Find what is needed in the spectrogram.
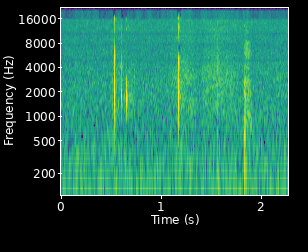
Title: #11 1 month old baby hiccups/生後1ヶ月の赤ちゃんしゃっくりが止まらない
